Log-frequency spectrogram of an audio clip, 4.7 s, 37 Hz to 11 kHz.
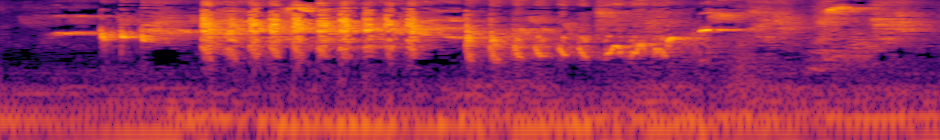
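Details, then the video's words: Black drongo song meant for night-time training of caged birds: a brief clear whistle, then a long stream of rapid, buzzy chattering notes that slide lower, ending in a few scattered whistled notes. "TERAPI SRIGUNTING MALAM HARI vol.02"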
